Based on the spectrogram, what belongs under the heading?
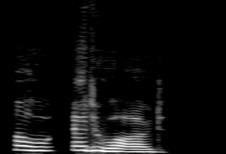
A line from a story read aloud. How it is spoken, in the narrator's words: Retzia cried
